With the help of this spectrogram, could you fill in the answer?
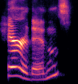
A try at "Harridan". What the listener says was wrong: Harridan, just one Harridan.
